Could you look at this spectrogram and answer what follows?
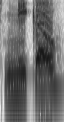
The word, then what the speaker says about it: Niko: My name's Nico. That's N-I-K-O. – N-I-K-O, uh-huh.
